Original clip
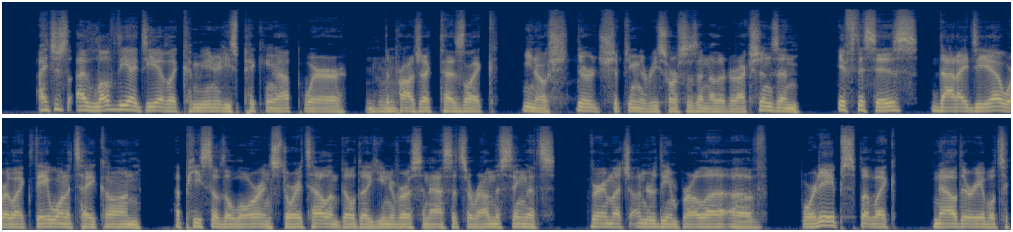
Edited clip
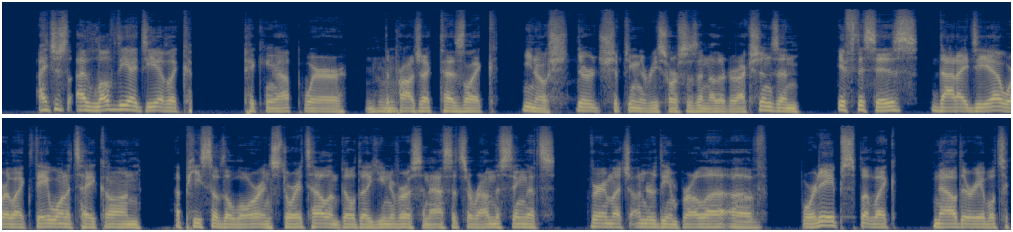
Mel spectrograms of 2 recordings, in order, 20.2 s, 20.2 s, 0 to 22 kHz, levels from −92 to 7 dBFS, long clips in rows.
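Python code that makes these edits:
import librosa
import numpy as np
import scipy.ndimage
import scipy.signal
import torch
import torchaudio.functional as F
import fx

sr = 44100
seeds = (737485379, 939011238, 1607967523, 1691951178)

y = fx.edit(x, sr, fx.room_tone_fill(start_s=1.89, length_s=0.51), tone=tone)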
